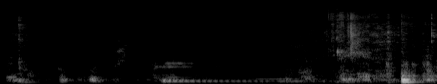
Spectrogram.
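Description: Acoustic guitars being handled: a few soft knocks, then the strings ring briefly when bumped, about one and a half seconds in, and fade away.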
